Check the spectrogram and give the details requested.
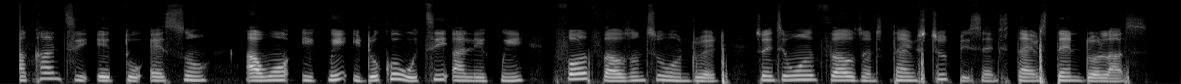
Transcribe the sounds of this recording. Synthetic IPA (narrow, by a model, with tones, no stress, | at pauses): a˨kã˦n̩˨ti˨e˨to˨ʔɛ˨sɔ̃˧ | a˨w̃ɔ̃˧i˨k͡pĩ˨˦ʔi˦˨do˨˦ko˦˨wo˨˦tʰi˦ʔa˧le˨k͡pĩ˨˦ | fɔ˦θa˦ʊzɔ̃˦ndtu˦hɔ̃˦ndɾɛ˨d | twɛ̃˦nti˨wɔ̃˦nθa˦wzɔ̃˨ndtã˦j̃mstu˦pɛ˨sɛ̃˦nttã˦j̃mstɛ̃˦ndɔ˦la˨s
